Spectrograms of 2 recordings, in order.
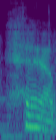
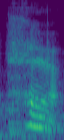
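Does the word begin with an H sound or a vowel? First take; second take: H sound; H sound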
